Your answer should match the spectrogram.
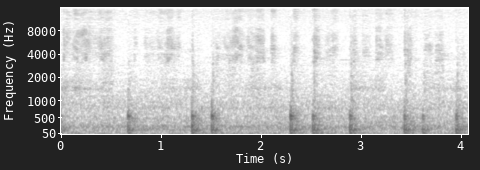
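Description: Marker pen writing on a whiteboard: a string of short, irregular taps and strokes as letters are formed, faint.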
